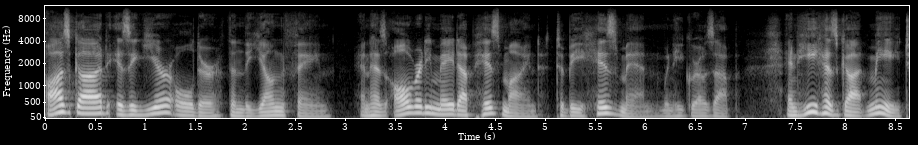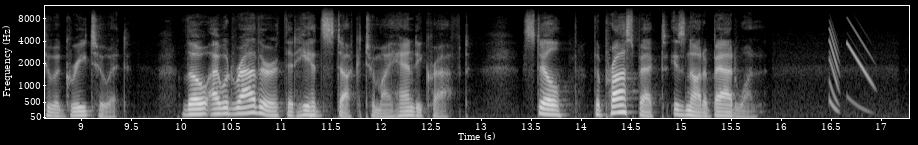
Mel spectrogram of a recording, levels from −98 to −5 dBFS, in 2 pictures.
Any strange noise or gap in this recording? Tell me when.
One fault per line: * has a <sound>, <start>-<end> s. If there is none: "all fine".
* has a chirp, 16.5-17.0 s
